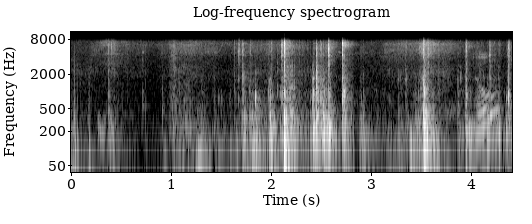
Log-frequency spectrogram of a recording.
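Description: A small cardboard door on a crochet-themed advent calendar being torn open, several close, quiet ripping and tapping sounds mixed with people talking nearby.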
